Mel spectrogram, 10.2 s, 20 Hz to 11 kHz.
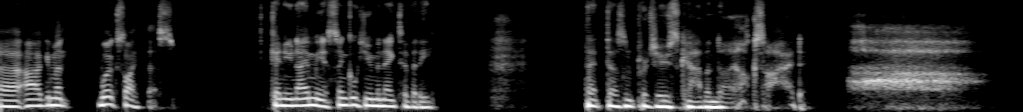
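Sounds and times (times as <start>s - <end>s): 
speech: 0.0s - 1.8s, 2.7s - 5.2s, 5.8s - 8.9s
long exhaled breath: 4.8s - 5.4s, 8.5s - 10.0s.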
